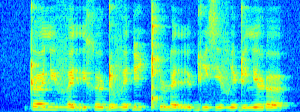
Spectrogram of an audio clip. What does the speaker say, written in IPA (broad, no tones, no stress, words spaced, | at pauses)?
ʈœlʲø vɛrʲəxøɖə veɗiǃʰy ɳɛryɡizʲɛ viɖi lʲœɽœ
